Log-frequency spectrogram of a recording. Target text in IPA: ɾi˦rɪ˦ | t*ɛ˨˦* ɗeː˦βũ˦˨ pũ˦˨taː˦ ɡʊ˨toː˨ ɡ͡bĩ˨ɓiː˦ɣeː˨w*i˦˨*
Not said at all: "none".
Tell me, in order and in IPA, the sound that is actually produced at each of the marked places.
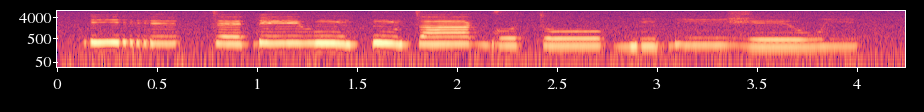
ɛ˨, i˦

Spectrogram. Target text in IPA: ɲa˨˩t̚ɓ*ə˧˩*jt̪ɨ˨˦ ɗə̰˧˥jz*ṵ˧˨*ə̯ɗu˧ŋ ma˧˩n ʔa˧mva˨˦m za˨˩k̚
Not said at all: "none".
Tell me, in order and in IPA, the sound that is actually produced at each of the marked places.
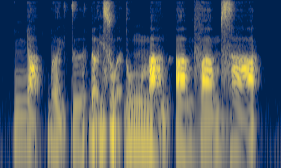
ə˧˩, ṵ˧˨

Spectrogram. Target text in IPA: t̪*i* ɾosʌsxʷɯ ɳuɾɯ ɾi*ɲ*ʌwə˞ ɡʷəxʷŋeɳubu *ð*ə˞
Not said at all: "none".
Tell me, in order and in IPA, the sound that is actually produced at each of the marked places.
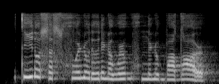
i, ɳ, dˤ

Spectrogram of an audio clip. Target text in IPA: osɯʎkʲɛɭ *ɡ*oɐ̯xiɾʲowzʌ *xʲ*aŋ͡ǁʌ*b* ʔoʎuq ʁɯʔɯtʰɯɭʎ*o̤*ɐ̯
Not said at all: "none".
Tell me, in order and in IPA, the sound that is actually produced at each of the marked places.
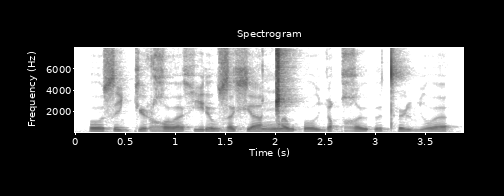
ʁ, xʲ, w, o

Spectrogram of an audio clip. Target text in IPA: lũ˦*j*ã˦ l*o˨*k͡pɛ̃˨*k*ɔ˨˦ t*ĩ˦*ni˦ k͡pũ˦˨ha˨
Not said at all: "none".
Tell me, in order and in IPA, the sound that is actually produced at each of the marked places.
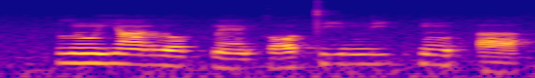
j, o˧, k, i˦

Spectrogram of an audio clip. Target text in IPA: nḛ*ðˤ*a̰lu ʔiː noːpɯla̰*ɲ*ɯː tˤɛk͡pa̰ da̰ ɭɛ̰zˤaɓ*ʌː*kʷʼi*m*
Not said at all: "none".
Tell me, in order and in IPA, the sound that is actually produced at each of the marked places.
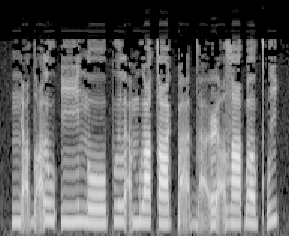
dˤ, m, ʌː, none

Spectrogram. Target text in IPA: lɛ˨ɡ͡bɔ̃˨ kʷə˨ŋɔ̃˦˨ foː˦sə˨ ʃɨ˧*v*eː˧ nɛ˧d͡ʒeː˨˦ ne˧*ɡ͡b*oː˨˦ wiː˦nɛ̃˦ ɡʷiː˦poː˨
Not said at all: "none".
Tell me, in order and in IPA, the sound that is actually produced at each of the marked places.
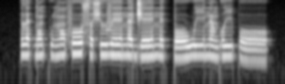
v, k͡p

